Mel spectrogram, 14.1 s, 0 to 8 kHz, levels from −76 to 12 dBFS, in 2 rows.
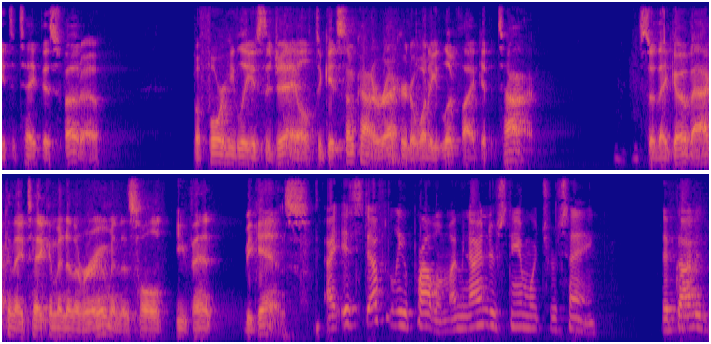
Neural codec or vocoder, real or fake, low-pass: none; real; 7.2 kHz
